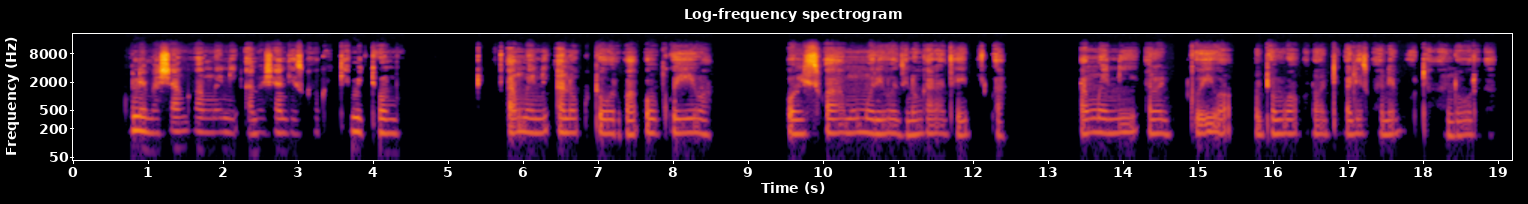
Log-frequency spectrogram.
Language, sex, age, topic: Ndau, male, 18-24, health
